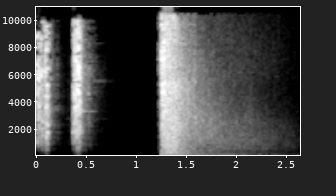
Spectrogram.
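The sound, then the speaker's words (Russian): A rifle gunshot: two quick, sharp reports, a brief pause, then one loud blast that rolls off into a long, echoing tail. No voices. “сидевший на тендере с углем, сделал неверный ход, подставив себя под выстрел, и проводник прихлопнул его козырным тузом.”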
